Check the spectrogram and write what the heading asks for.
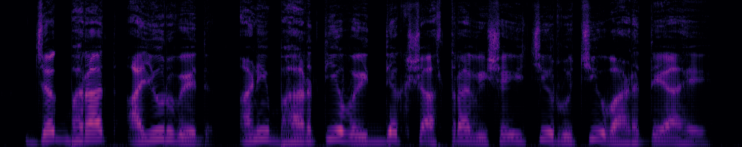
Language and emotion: Marathi, neutral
